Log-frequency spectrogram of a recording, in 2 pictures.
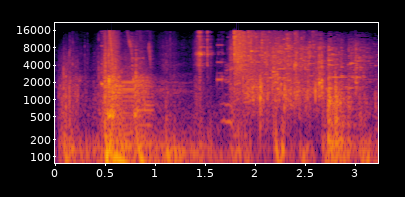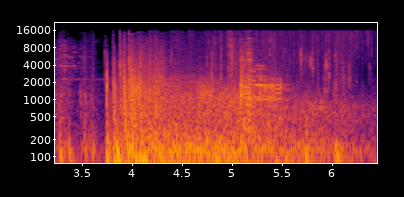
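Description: Window glass shatters as an enemy jumps through it in Modern Warfare Search and Destroy, a loud crash followed by scattered breaking, then a second burst of shattering, mixed with game noise.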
